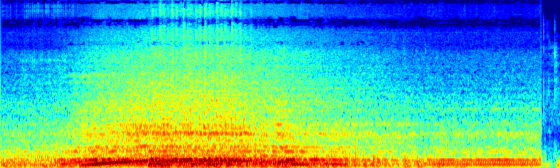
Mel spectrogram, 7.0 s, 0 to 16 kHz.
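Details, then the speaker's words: 2007 Chevrolet Silverado Classic (lowered, AWD build) with newly installed MSD two-step: revs sweep up then hold on the limiter at 2500 rpm with rapid choppy pops and deep exhaust; exhaust tip removed, so the earlier rattle is gone; sounds better than 1500 rpm. "okay so that definitely sounded way better than 1500 RPM twostep did but everybody says that the sweet spot is around 3,500 RPM so that's what's next"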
